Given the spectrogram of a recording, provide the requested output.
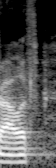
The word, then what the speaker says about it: Aleph: my company's called lir alive uh pronounced sort of like Olive and uh it's myself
